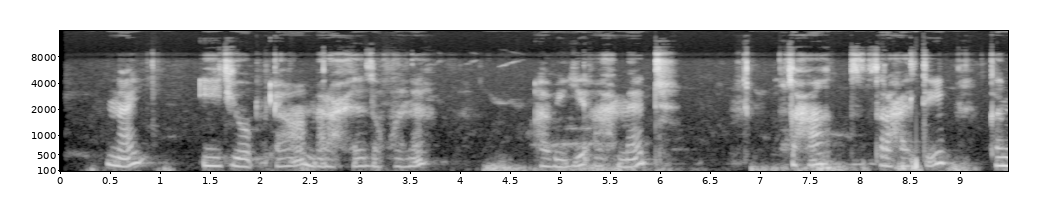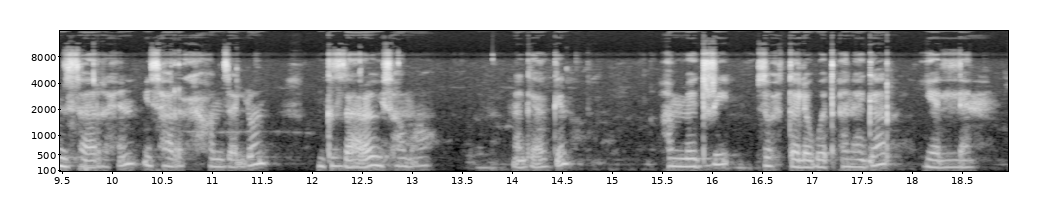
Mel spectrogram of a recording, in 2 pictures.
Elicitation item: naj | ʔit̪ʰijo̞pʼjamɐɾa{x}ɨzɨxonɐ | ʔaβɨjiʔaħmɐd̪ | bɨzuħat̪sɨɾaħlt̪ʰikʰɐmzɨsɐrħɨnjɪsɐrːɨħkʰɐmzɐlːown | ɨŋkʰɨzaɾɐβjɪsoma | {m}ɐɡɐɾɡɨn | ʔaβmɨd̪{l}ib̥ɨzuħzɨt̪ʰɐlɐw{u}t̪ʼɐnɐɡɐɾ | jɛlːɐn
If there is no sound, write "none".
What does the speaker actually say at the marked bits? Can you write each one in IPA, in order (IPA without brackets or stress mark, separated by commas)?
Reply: ħ, n, ɾ, ɔ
